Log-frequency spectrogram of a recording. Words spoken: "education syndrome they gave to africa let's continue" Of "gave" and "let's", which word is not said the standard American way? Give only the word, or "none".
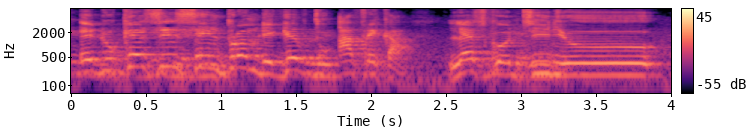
none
